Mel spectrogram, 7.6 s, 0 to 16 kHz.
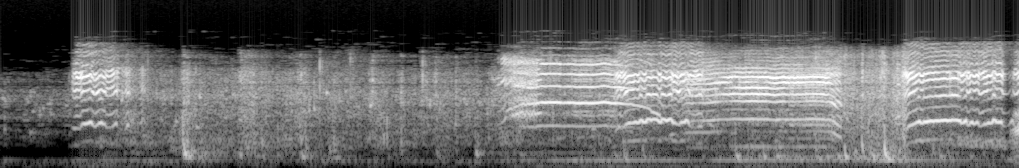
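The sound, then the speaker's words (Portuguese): Goats bleating aboard a ship in a 1963 adventure film: loud, quavering, overlapping bleats fill the second half, following a quieter opening stretch. “Os bodes são bons marujos? Bodes? Do que está falando? Por que trazer bodes para bordo?”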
